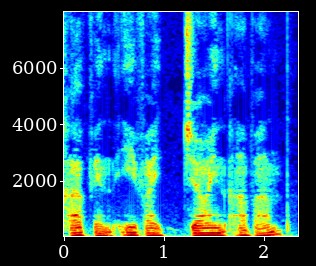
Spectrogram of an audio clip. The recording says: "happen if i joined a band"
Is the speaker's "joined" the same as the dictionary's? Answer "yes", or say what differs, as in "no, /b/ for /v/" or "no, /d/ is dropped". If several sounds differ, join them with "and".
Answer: no, /d/ is dropped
